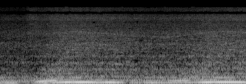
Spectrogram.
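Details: Nissan Grand Livina revved; its rough noise had come from a faulty AC pulley bearing; clean rev up and back down, smooth and even with no bearing growl or chirp.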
